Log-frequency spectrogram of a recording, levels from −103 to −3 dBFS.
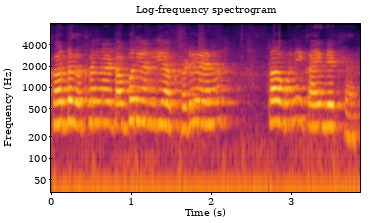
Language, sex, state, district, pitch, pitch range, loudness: Rajasthani, female, Rajasthan, Churu, 315 Hz, 290-320 Hz, -16 LUFS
